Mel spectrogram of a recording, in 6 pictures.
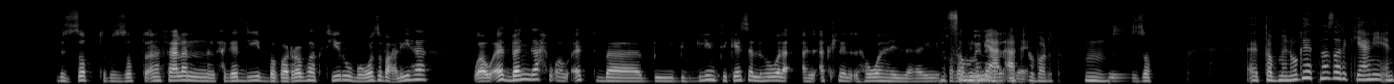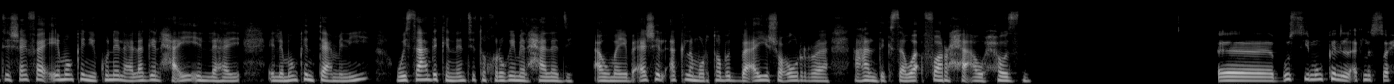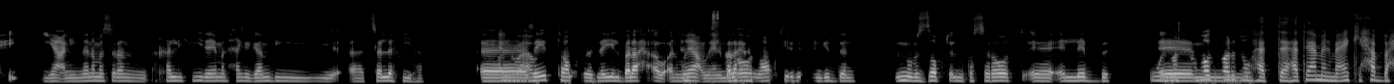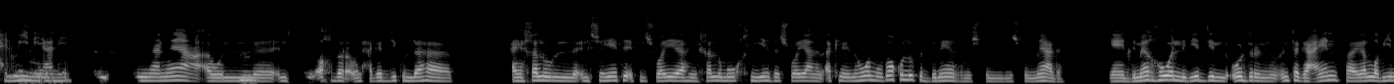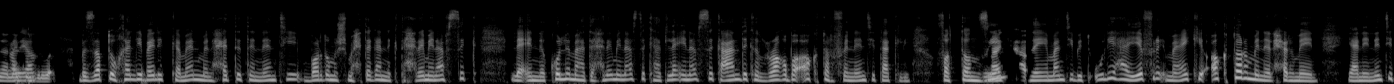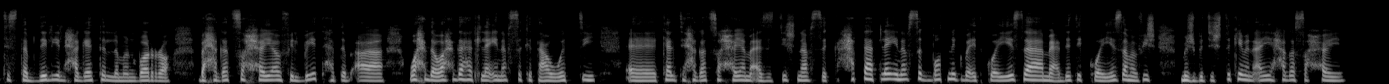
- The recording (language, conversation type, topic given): Arabic, advice, ليه باكل كتير لما ببقى متوتر أو زعلان؟
- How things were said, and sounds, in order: tapping; other noise; in English: "الorder"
